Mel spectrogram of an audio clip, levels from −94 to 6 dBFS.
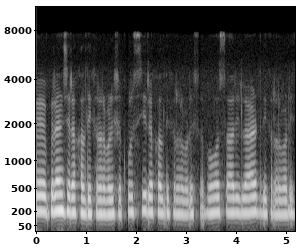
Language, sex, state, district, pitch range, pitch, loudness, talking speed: Bhojpuri, female, Uttar Pradesh, Ghazipur, 170-190 Hz, 180 Hz, -15 LUFS, 230 wpm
